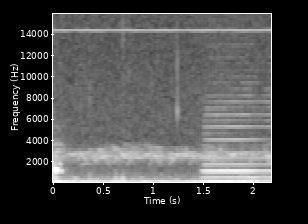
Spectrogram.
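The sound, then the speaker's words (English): A wild turkey gobbles once in the woods on a crisp fall morning, a brief, rattling, throaty burst near the end over a soft outdoor hush. No one speaks. “Senses taut, attuned to the serene harmonies of the turkey woods.”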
